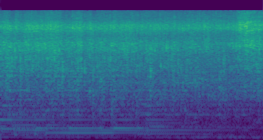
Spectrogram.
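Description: Rohu fish pieces fry all at once in hot oil in a wok, throwing off a loud, steady, close-up sizzle and crackle that runs without pause.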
